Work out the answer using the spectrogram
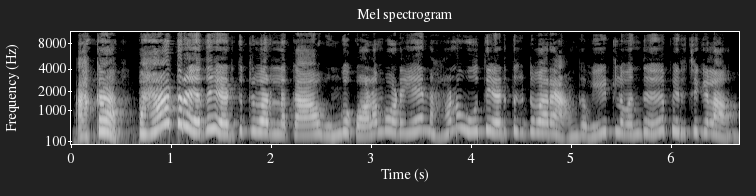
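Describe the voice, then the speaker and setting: A woman's voice: high-pitched, animated, fairly quick, pushed and bright. A woman voicing a greedy, boastful village woman. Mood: scheming. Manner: boastful, wheedling. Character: greedy chatty village woman hoarding wedding leftovers. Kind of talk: animated comedy dialogue.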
